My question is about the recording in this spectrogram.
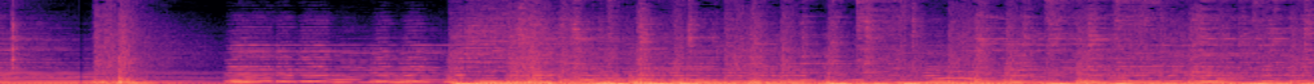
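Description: Live band music led by a Gabbanelli accordion playing held chords and short phrases; about two seconds in, bass and drums come in on a steady beat and the music gets louder.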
